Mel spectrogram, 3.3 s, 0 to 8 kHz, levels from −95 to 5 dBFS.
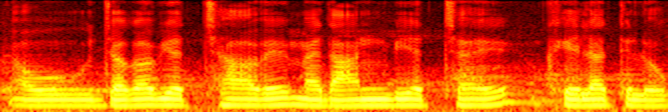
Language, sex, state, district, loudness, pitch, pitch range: Chhattisgarhi, male, Chhattisgarh, Kabirdham, -13 LUFS, 120 Hz, 115-125 Hz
